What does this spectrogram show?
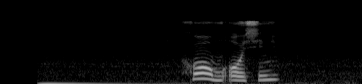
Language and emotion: Russian, neutral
